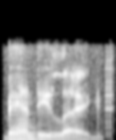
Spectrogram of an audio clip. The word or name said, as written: bandy-legged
